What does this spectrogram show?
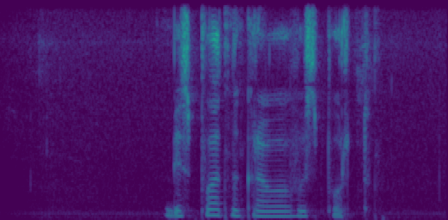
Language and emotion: Russian, neutral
